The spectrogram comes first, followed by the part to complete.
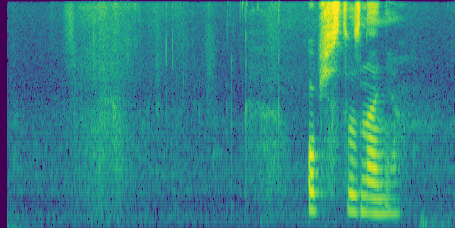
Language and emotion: Russian, neutral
